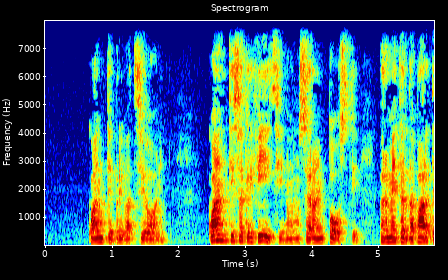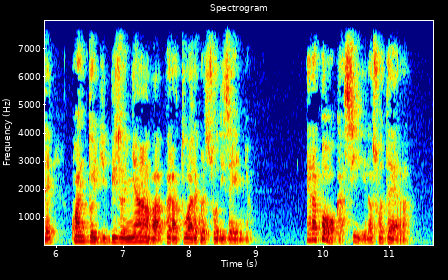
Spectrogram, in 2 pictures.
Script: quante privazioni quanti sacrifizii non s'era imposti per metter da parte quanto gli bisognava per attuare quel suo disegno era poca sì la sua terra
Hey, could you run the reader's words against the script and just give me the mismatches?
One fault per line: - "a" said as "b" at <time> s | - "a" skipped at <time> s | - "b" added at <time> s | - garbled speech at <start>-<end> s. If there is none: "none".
- "non" added at 3.7 s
